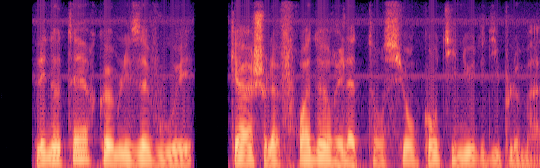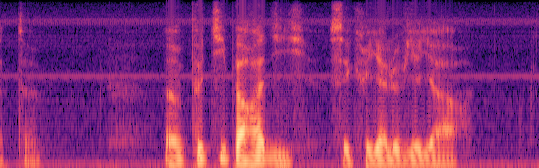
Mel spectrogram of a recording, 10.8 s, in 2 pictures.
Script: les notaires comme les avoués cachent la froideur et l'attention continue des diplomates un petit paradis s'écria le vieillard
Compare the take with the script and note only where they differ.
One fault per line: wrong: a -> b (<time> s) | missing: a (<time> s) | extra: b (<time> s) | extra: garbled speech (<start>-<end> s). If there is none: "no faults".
no faults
